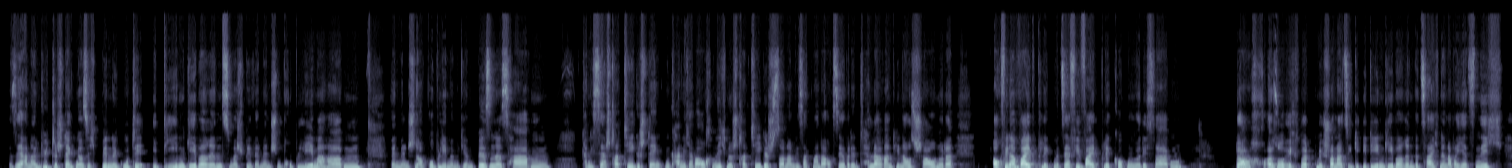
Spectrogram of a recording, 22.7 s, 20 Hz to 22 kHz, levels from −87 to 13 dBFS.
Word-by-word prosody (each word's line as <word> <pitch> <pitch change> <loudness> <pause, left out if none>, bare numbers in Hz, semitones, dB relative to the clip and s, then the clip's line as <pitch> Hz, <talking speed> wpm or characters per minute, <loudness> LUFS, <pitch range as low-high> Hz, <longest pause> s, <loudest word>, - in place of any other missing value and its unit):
sehr 180 0 0
analytisch 255 +11 -2
denken. 235 -1 +1
Also, 190 -3 -1
ich 175 - -15
bin 195 +1 +3
'ne 190 -2 +1
gute 220 +2 0
Ideengeberin, 205 +4 +1
zum 190 -5 -4
Beispiel 175 -1 -7
wenn 160 0 -6
Menschen 155 0 -8
Probleme 185 - 0
haben. 215 -1 0 0.4
Wenn 155 0 -4
Menschen 155 +1 -5
auch 150 - -4
Probleme 150 -1 -1
mit 145 +1 -10
ihrem 155 +3 -5
Business 220 -2 +2
haben 185 0 +1 0.5
kann 185 +2 -4
ich 185 - -3
sehr 190 -2 -2
strategisch 190 +1 -2
denken. 175 +1 -3
Kann 180 +2 -3
ich 185 0 -4
aber 180 - +2
auch - - 0
nicht 220 +5 -1
nur 225 -1 0
strategisch, 210 +2 -2
sondern, 175 0 -2
wie 175 - -5
sagt 190 +1 -8
man 185 -2 -4
da, 170 - +1
auch - - -6
sehr 180 - -2
über 175 - -3
den 160 -1 -5
Tellerrand 200 +1 0
hinausschauen. 180 -2 -1
Oder 165 -2 0 0.5
auch - - +7
wieder 265 -5 +6
Weitblick, 225 -4 +6
mit 175 -1 -5
sehr 190 0 +2
viel 185 -3 -1
Weitblick 220 +2 +3
gucken, 235 -1 -1
würde 225 0 -2
ich 230 0 -10
sagen. 250 +4 -3 0.7
Doch, 400 - +4
also, 235 +4 +3
ich 245 +1 -4
würde 295 +1 +1
mich 295 +1 -1
schon 220 -7 +3
als 195 0 0
Igi 170 - -7
Ideengeberin 190 +1 +1
bezeichnen, 185 0 -1
aber 175 +3 -1
jetzt 175 0 -4
nicht 210 +3 0
190 Hz, 190 wpm, -22 LUFS, 175-220 Hz, 0.7 s, auch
